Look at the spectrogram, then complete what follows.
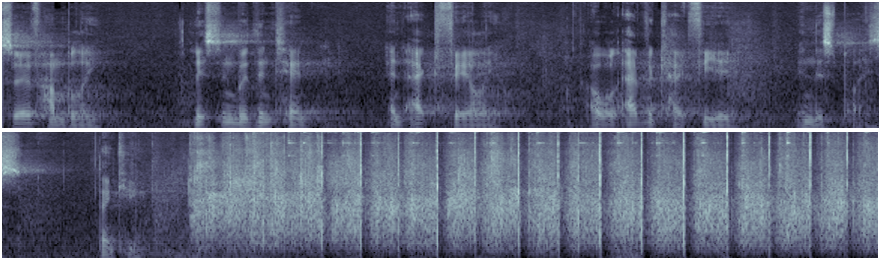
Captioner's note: applause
